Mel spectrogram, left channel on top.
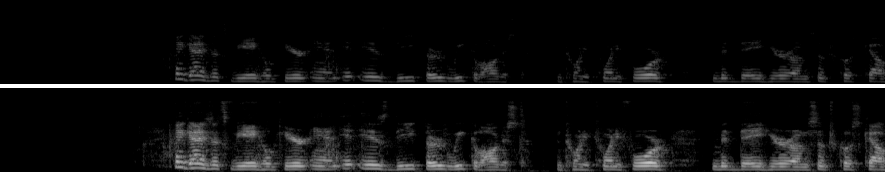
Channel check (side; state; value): left; quieter; 17.6 dB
